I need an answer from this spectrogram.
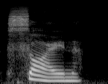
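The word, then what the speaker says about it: sign: توجه کنید به تلفظش ساین ساین ساین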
